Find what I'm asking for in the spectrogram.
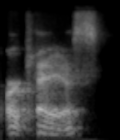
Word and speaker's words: Arceus: Is it pronounced Arceus? because I said Arceus. – No, keep it so rolling. – It's totally valid. I actually had to like listen to a YouTube video about this because apparently, I think it's like in the Japanese version, it's pronounced with the soft C, I believe. Don't quote me on that. But in the Americanized version, they call it Arceus.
